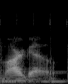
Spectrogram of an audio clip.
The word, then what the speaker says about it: Margot: Um, Co- the T is silent there, Margot.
